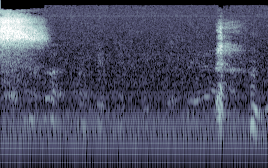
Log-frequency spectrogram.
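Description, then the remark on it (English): A voice imitates a snake's hiss: one short, loud, sharp sss that fades within half a second, followed by near quiet with a brief faint breathy sound later. “I expect to hear a thump as it hit the ground, not a sss.”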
